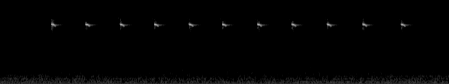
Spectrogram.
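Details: Hairy cricket song, recorded 2020 for Korea's National Institute of Biological Resources: eleven short, sharp, high ticking chirps, evenly repeated about three times a second over a quiet low background hum.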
